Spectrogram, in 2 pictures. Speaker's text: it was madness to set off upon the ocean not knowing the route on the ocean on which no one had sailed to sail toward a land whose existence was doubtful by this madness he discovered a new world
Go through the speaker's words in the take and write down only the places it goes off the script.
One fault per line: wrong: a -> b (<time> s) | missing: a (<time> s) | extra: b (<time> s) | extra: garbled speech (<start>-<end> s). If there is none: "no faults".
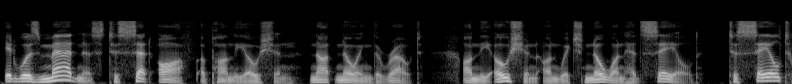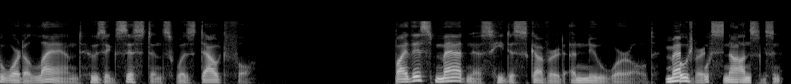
extra: garbled speech (14.6-15.8 s)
